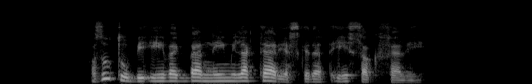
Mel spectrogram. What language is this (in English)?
Hungarian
